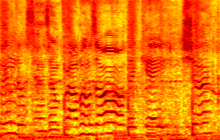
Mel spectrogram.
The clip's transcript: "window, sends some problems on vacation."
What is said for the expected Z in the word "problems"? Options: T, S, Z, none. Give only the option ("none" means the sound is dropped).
Z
